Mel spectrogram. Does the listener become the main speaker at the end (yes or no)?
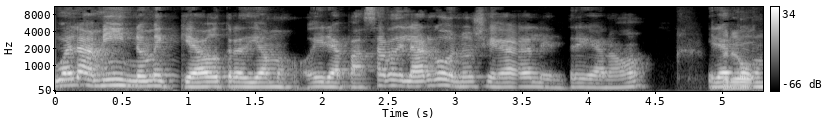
no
